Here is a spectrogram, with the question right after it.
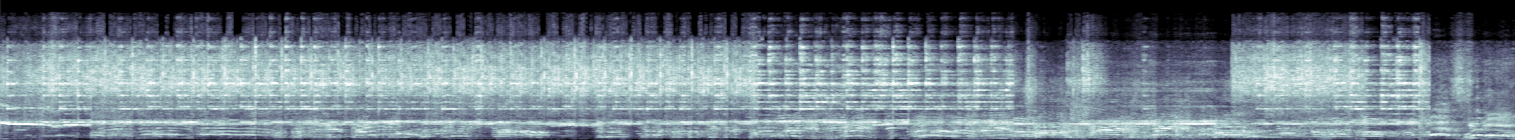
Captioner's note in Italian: Applauso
